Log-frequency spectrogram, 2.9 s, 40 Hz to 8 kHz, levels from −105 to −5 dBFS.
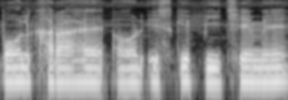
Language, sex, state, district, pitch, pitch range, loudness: Hindi, male, Bihar, Katihar, 110 Hz, 110-115 Hz, -20 LUFS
